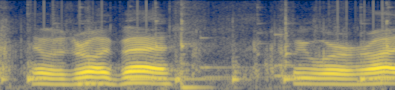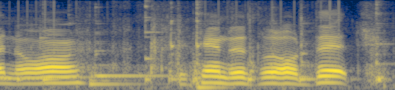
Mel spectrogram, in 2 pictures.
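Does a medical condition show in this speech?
Yes: cerebral palsy.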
